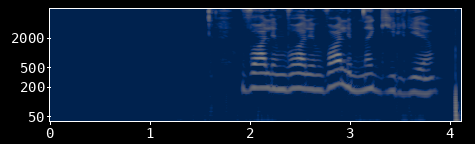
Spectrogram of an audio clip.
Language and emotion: Russian, neutral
